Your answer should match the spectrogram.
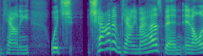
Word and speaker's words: Chatham: I originally pronounced Chatham, and he corrected me. It is Chatham County. I did not realize that. Apparently, it's like a British word, but I did know it's DeKalb because I used to live in Georgia too, and I remember that.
